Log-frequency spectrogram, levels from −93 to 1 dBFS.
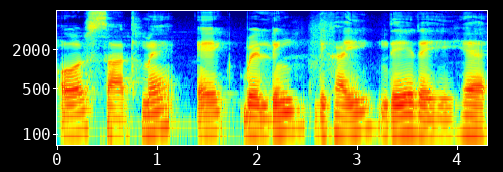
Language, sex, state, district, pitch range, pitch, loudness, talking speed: Hindi, male, Chandigarh, Chandigarh, 95-105 Hz, 95 Hz, -18 LUFS, 125 wpm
